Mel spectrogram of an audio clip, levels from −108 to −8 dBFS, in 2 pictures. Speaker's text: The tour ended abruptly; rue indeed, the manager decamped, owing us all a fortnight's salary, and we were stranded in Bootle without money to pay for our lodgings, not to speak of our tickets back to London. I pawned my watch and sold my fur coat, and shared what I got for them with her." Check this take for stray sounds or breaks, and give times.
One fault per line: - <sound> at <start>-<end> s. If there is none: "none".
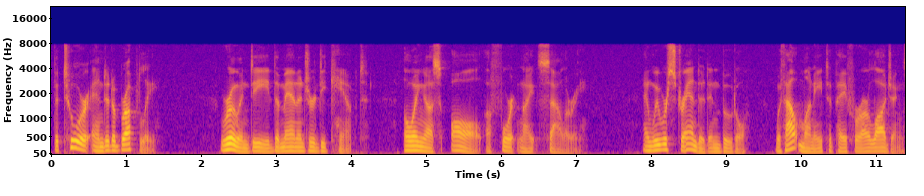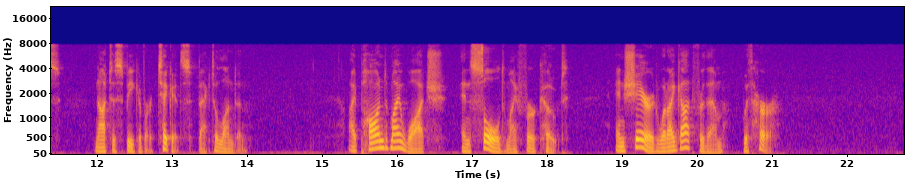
none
